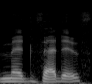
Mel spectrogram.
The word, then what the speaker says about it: Medvedev: that mid viiv um I know it's uh a Russian pronunciation of a Russian word and I think uh the English uh type pronunciation is just Medvedev but I'm going to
